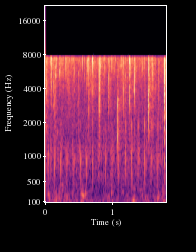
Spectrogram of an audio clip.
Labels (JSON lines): {"label": "biophony, rattle", "recorder": "SoundTrap 500"}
